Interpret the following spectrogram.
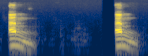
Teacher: جہاں پر آپ کی آواز رک رہی ہے یا جہاں پر آپ کے لپس جیسے یہاں پہ آپ دیکھ سکتے ہیں لپس جہاں پر میٹ ہو رہے ہیں وہی ہے مخرج میم کا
